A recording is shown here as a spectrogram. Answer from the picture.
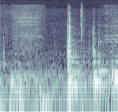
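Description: Quiet handling of an acoustic guitar and its capo, with a short sharp click about one and a half seconds in and a weaker one just after, as the capo is taken off the neck.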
